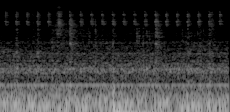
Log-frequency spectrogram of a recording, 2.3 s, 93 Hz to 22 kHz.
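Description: Electronic loop playing from the Tesla TRAX sequencer at 140 BPM, with TR-808 drums, synth bass and saw-wave tracks. A deep bass boom comes a little over a second in, over fast, even ticks and a held note.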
